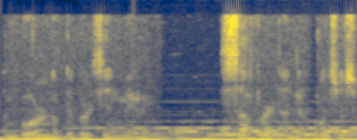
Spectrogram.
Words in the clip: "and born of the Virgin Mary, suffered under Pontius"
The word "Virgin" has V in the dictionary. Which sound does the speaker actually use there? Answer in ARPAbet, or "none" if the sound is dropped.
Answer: B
